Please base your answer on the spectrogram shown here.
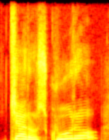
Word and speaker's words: Chiaroscuro: La fameuse appli salvatrice a reçu 1,6 million d'euros de la part de la fondation Chiaroscuro, je prononce à l'italienne, une organisation caritative catholique qui s'oppose au droit à l'avortement ainsi qu'à la contraception.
